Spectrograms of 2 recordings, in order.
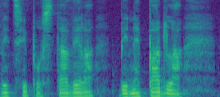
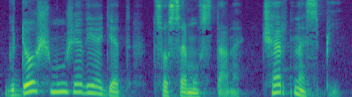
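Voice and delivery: higher, slow warning granny; wary grandmother; 7 semitones higher, slower than usual. A narrator's reading. Grandmother telling the gamekeeper the devil never sleeps, wary. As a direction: warn like a superstitious granny. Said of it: "říkala".

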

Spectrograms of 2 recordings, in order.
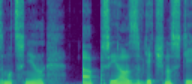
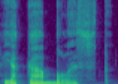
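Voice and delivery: slow, higher acted sob; sobbed lament; 4 semitones higher, slower than usual. A narrator's reading. Katerina alone weeping convulsively, slow sobbing lament. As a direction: draw the words out in pain, as if sobbing. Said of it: "štkala".

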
